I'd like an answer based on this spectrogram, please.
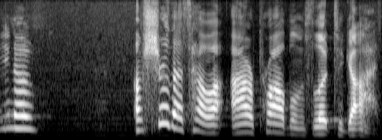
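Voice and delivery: normal talking voice

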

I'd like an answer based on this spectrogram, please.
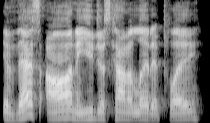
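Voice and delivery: ordinary delivery

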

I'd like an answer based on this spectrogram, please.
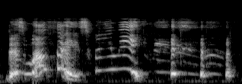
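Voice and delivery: high shout cracking into laughter; hammed-up high yell while laughing. Retelling the face grab, laughing.

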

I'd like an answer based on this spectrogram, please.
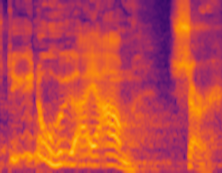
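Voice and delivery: put-on self-important question in a posh accent. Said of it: "with a posh accent".

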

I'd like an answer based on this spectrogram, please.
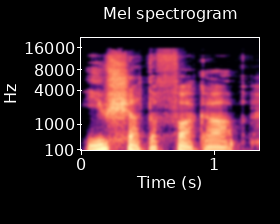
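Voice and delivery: ordinary talk

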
